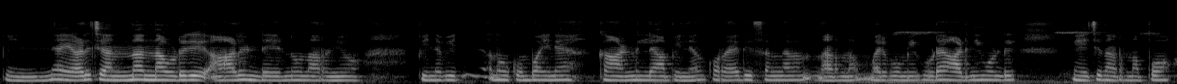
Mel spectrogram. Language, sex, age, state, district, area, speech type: Malayalam, female, 45-60, Kerala, Malappuram, rural, spontaneous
